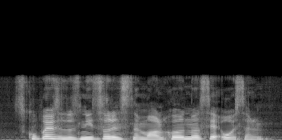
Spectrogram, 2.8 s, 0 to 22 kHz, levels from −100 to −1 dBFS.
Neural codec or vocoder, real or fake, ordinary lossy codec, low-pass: autoencoder, 22.05 kHz, a latent of 192 numbers a frame, VITS, trained on many speakers; fake; none; 9.9 kHz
